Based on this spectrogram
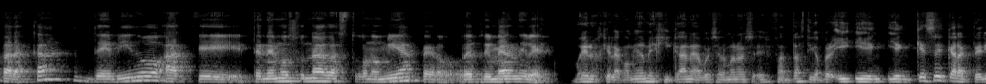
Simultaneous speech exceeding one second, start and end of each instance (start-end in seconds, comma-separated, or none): none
